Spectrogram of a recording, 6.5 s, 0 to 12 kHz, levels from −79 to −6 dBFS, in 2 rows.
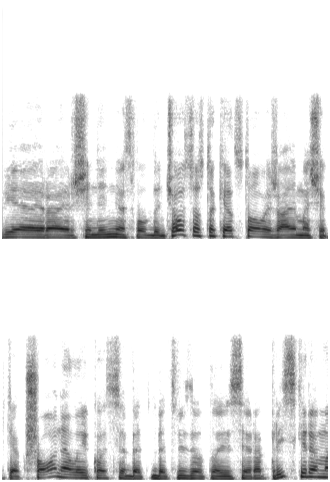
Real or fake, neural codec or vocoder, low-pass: real; none; 7.2 kHz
